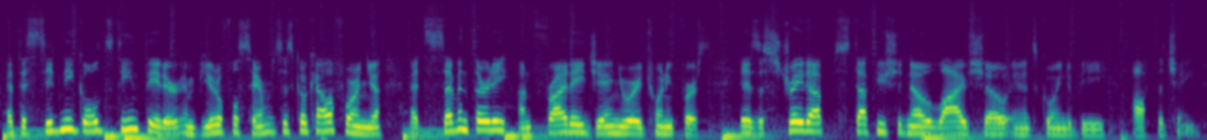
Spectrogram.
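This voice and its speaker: A man's voice: on the high side, lively intonation, moderate pace, few pauses, mellow, soft background music. A man co-hosting a podcast, chatting casually with jokes and rambling asides. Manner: joking, rambling, playful asides. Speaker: podcast co-host. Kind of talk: casual chat.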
